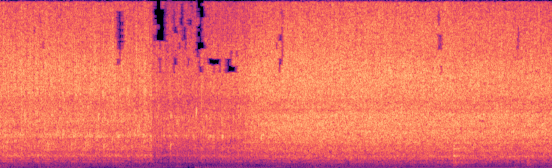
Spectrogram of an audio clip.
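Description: Boiled beef pieces, still wet from cooking, sizzling loudly as they are dropped into hot coconut oil in a kadai: a steady hiss that dips briefly about a second in.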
